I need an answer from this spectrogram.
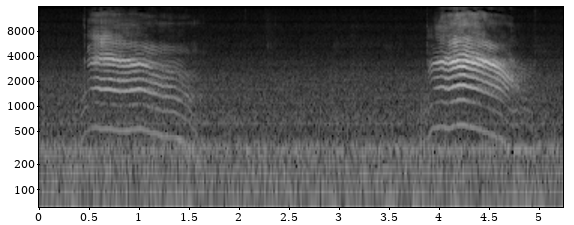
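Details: Rescue kitten, angry at being petted, gives two long loud meows roughly three seconds apart, each rising slightly then falling, strongly harmonic, with low room hum beneath.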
